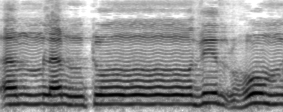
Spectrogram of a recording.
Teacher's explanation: میم ساکن ہے، تینوں پر اظہار ہوگا، غنہ نہیں ہوگا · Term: میم کا اظہار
